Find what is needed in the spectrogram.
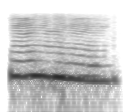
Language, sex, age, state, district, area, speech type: Odia, female, 30-45, Odisha, Sambalpur, rural, conversation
